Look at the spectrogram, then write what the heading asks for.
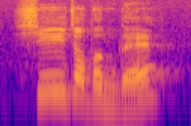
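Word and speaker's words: Caesar: 어, 영화에서 보니까 로마 황제는 시저던데 예, 그 철자가 C로 시작을 해요. CA 하고 쭉 나가는데요. 그걸 발음을 미국에서는 시저라고 발음을 합니다. 그러나 이탈리아 쪽 그 라틴어 발음에서는 까이사르 제가 정확한 발음은 아니지만 대략 그런 발음이에요.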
